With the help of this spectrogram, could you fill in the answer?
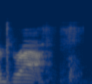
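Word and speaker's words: Draught: Also, I am going to point out that because I'm an English whore, episode 2 is actually called A Bitter Draft. – Is it? – Ooh. – Pronounced draft. Yeah, I looked it up in the actual like text that's actually how interesting.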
